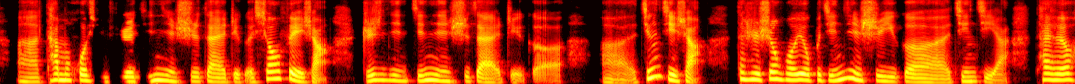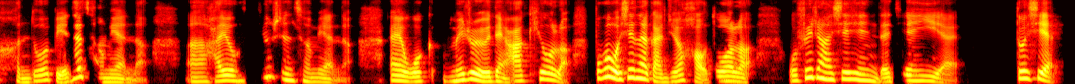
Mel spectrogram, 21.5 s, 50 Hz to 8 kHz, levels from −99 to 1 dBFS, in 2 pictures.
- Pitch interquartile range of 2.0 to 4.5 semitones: No, wide, 5.5 semitones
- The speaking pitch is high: No, medium, 180 Hz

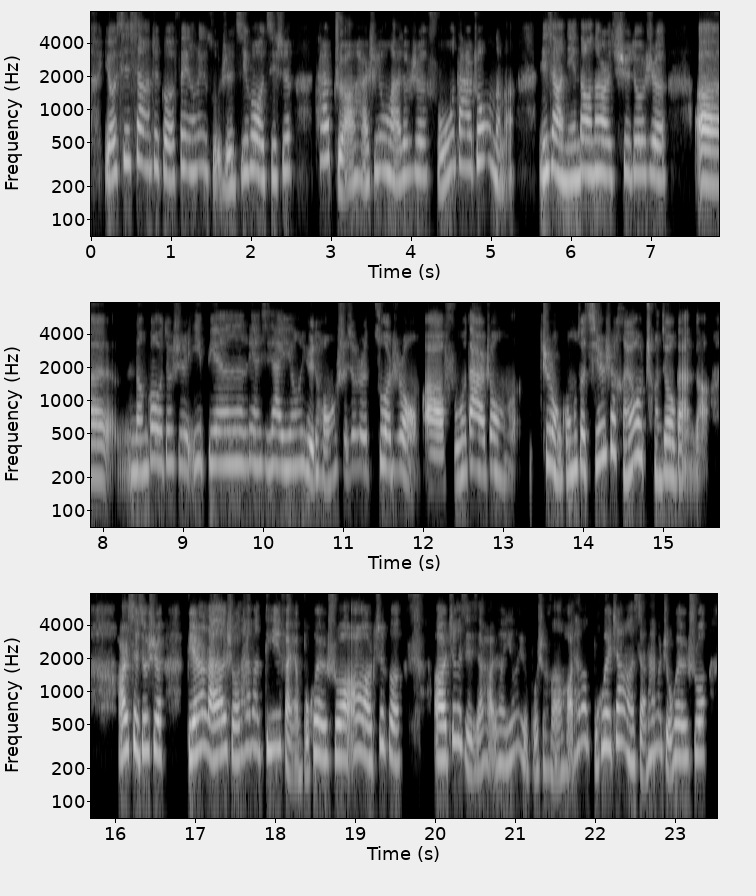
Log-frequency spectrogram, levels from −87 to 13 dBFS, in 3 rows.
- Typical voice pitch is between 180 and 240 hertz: No, very high, 255 Hz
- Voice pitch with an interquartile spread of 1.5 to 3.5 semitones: Yes, average, 3.2 semitones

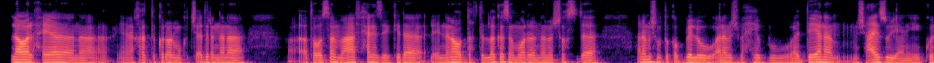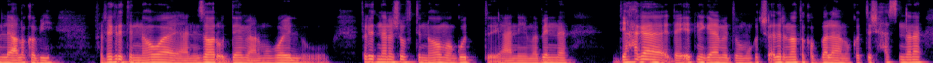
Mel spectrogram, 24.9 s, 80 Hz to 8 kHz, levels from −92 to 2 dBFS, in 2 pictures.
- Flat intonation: Yes, narrow, 1.7 semitones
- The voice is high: No, low, 115 Hz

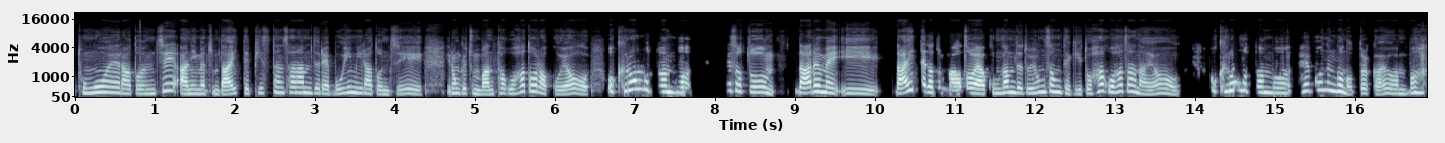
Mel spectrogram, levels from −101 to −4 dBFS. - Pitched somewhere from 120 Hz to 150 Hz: No, high, 230 Hz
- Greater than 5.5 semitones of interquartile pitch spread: No, average, 5.1 semitones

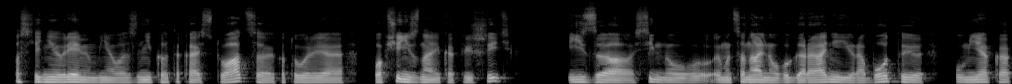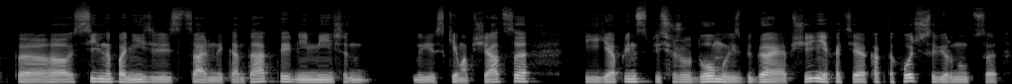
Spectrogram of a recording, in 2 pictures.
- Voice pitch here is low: Yes, low, 110 Hz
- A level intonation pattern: Yes, narrow, 1.8 semitones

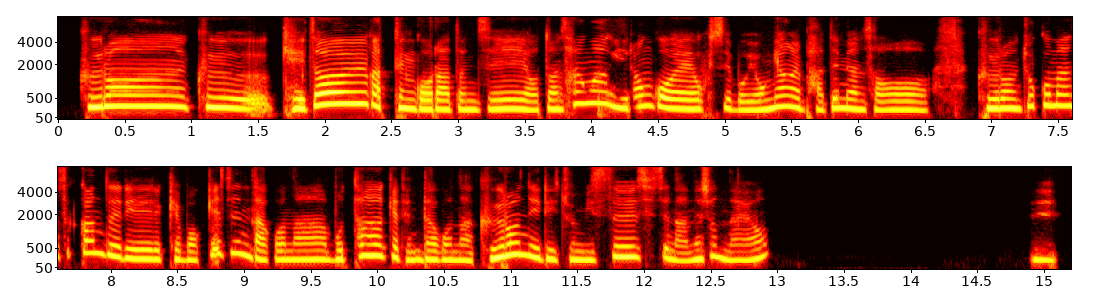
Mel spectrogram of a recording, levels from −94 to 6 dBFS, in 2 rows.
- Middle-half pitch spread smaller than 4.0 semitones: No, wide, 5.4 semitones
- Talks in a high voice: Yes, high, 235 Hz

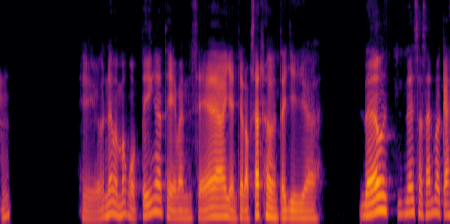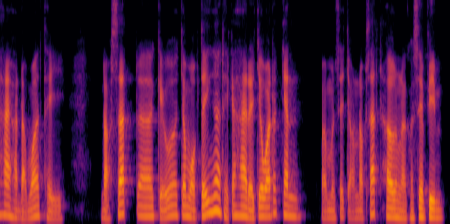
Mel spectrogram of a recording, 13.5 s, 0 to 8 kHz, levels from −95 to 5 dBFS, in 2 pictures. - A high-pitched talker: No, low, 115 Hz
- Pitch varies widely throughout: Yes, wide, 5.9 semitones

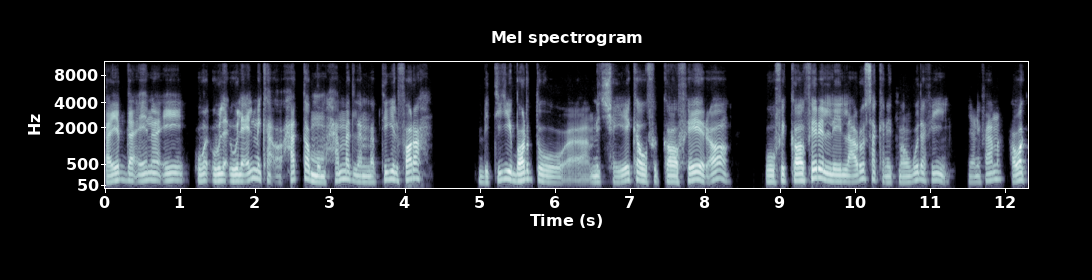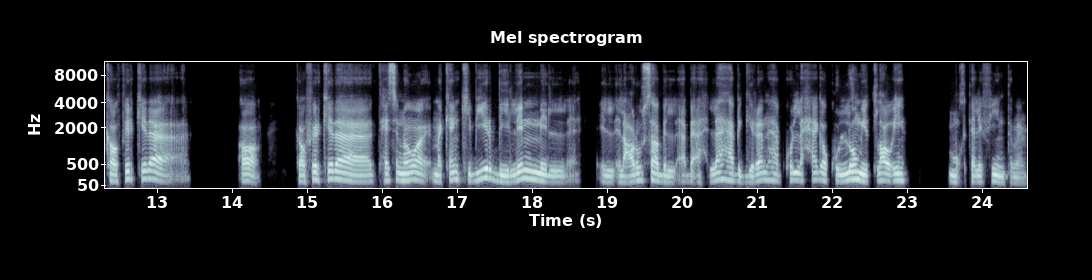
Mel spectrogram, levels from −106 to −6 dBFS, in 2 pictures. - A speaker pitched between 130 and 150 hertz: Yes, low, 135 Hz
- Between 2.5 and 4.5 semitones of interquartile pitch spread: Yes, average, 4.1 semitones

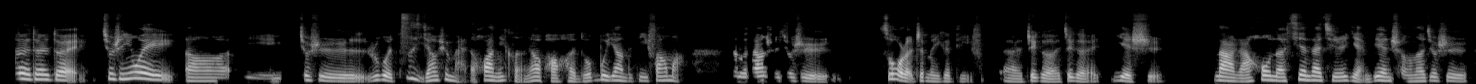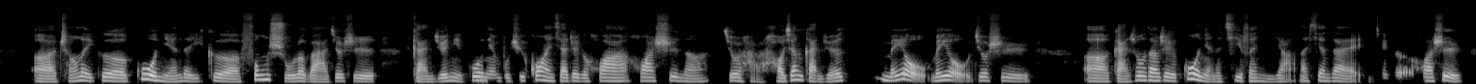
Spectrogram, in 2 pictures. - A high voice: No, medium, 160 Hz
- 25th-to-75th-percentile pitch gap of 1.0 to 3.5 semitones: No, average, 4.4 semitones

